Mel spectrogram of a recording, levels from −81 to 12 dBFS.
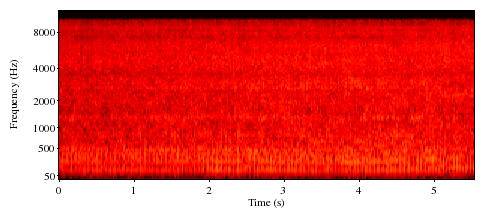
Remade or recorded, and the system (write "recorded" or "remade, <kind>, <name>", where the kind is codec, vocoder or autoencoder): remade, codec, HILCodec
